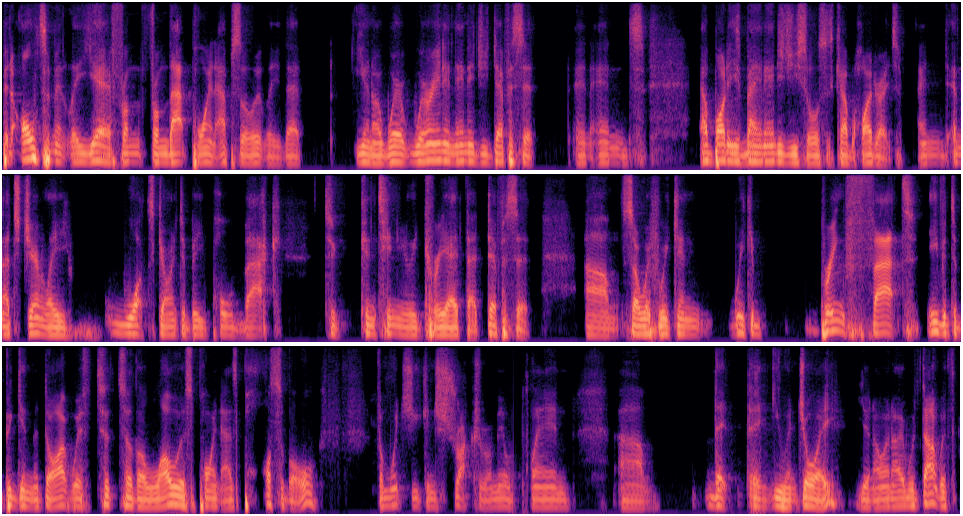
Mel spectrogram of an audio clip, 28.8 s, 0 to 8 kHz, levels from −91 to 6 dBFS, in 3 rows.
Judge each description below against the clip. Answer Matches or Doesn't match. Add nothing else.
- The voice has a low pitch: Matches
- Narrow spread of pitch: Doesn't match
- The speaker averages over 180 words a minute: Doesn't match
